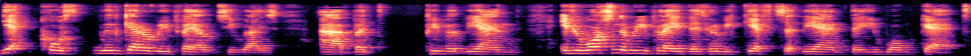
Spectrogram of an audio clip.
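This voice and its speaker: This man's pitch sits fairly high. He speaks at a very fast pace. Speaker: online business coach. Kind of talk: live webinar tutorial. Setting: live webinar broadcast. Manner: fast, excitable.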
